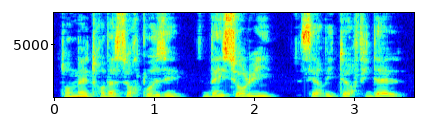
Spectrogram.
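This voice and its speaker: A self-assured gentleman thief who gives orders and boasts with dry wit, as a male reader voices him. The voice sits low, with a dark, husky tone. It is a storybook reading from an audiobook. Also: level tone, normal speed. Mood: commanding.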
